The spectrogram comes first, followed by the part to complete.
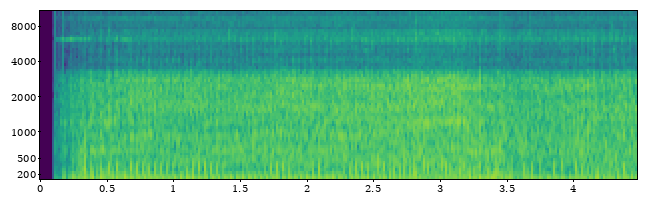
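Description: Motorcycle engine running steadily as the bike is ridden, a fast even putter of firing pulses.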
